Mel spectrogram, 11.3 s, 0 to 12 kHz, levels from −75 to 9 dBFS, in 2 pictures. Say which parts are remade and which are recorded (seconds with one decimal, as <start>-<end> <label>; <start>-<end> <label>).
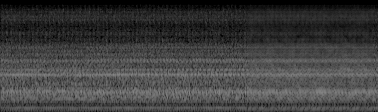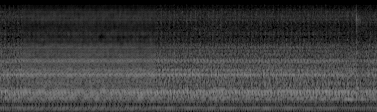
0.0-3.7 recorded; 3.7-5.6 remade; 5.6-6.0 recorded; 6.0-8.0 remade; 8.0-11.3 recorded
